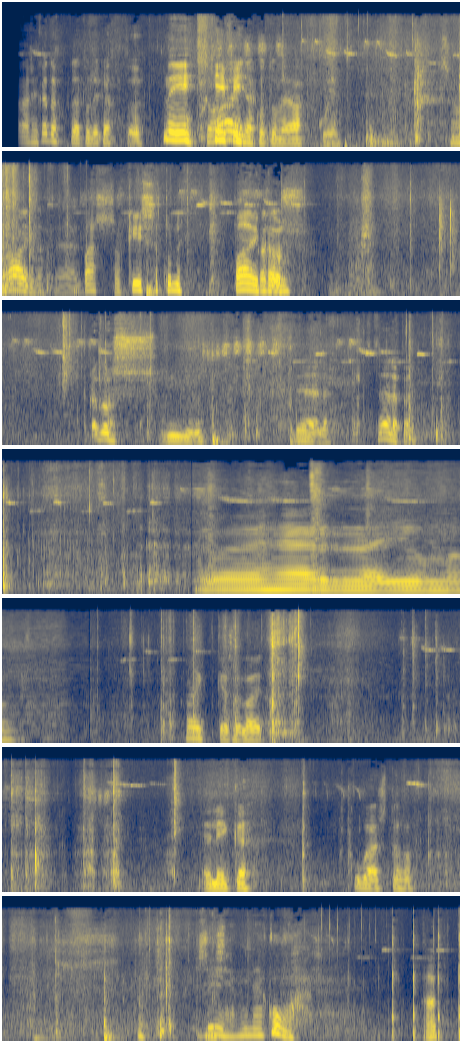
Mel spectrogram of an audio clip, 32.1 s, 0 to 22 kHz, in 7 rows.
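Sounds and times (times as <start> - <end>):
high bird chirps: 0.2 - 1.0, 1.6 - 7.7, 9.0 - 20.9, 22.3 - 25.0, 29.4 - 32.0
cardboard parcel rustling: 0.8 - 31.2.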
